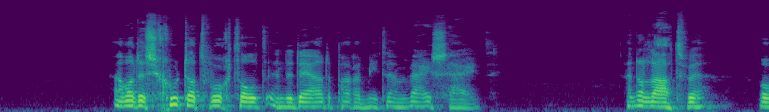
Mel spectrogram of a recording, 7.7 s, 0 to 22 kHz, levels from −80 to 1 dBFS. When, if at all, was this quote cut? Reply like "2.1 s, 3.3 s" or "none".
6.1 s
